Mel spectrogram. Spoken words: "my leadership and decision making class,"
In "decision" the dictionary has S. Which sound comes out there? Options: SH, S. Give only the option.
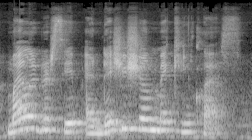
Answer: SH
